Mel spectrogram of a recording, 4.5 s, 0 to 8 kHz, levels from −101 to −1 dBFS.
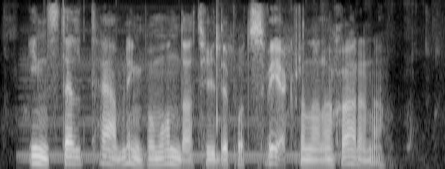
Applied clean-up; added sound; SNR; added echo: none; Dog + Organ; 18 dB; none.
